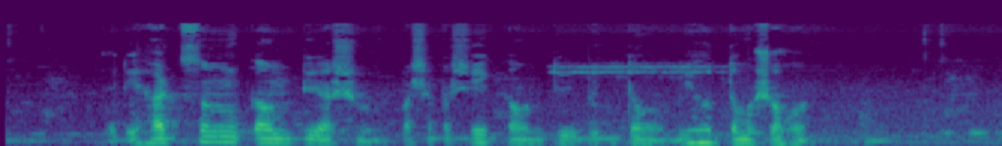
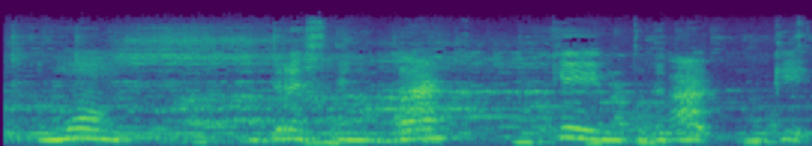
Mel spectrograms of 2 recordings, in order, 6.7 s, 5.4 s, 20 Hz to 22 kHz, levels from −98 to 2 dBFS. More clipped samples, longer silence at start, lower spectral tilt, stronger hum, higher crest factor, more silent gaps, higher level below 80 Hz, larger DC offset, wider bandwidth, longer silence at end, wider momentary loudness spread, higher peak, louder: neither; about the same, 0.05 s vs 0.05 s; first, -6.5 dB/octave vs -4.5 dB/octave; neither; about the same, 22 dB vs 18 dB; neither; about the same, -62 dBFS vs -58 dBFS; neither; second, 11.5 kHz vs 13.5 kHz; about the same, 0 s vs 0 s; first, 20 LU vs 10 LU; second, -14 dBFS vs -4 dBFS; second, -37 LUFS vs -23 LUFS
